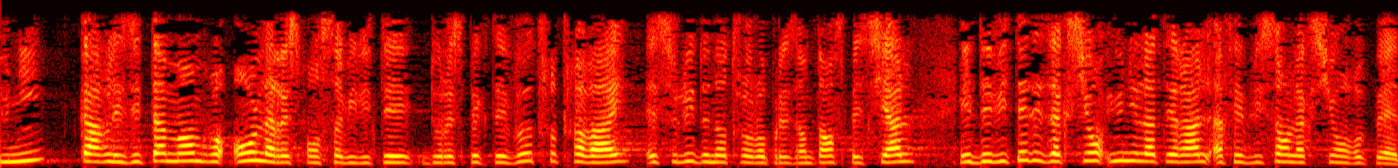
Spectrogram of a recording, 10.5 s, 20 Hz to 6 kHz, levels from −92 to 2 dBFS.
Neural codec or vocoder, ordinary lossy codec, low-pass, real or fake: none; none; 5.4 kHz; real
